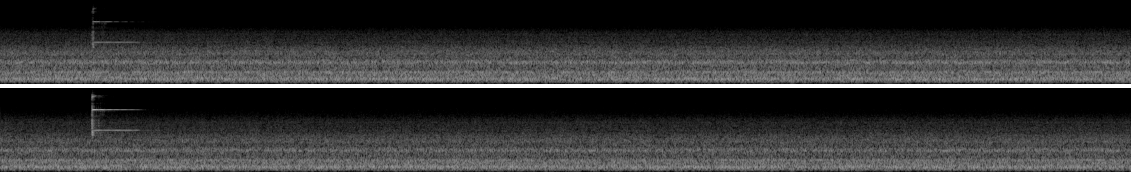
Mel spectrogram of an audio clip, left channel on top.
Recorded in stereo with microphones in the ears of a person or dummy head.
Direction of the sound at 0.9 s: 45° right (ahead or behind).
